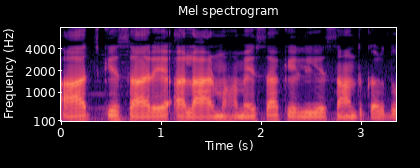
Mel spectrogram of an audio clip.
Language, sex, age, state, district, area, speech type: Hindi, male, 30-45, Uttar Pradesh, Mirzapur, urban, read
